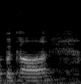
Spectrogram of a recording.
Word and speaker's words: pecan: a pecan oil pecan pecan depends on how where you were raised in the country whether people say pecan or pecan um so i don't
